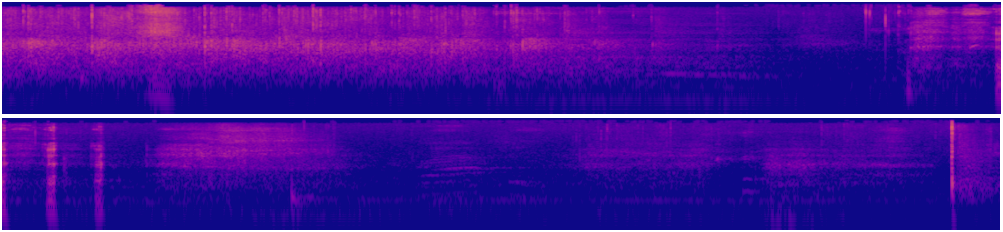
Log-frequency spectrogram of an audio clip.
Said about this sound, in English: Let's give her a big warm round of applause.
